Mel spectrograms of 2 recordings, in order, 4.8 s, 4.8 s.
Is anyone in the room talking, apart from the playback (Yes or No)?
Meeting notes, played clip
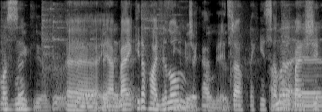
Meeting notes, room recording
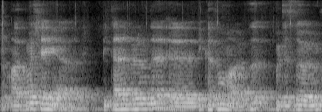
Yes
